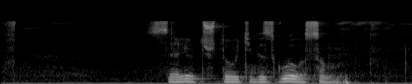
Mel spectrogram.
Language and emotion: Russian, neutral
